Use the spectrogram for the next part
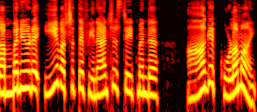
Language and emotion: Malayalam, angry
